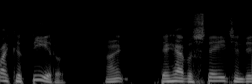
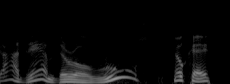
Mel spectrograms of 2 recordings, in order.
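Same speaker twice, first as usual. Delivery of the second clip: ordinary delivery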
